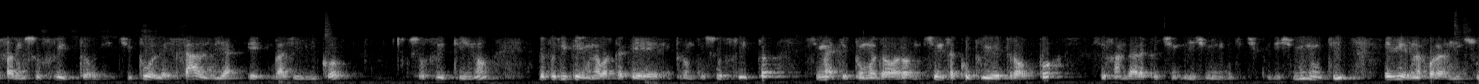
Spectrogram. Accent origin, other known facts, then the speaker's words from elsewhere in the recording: Salerno, Campania, Italy; now in Varese, Italy; io sono di Salerno, però mia nonna era di Pavia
